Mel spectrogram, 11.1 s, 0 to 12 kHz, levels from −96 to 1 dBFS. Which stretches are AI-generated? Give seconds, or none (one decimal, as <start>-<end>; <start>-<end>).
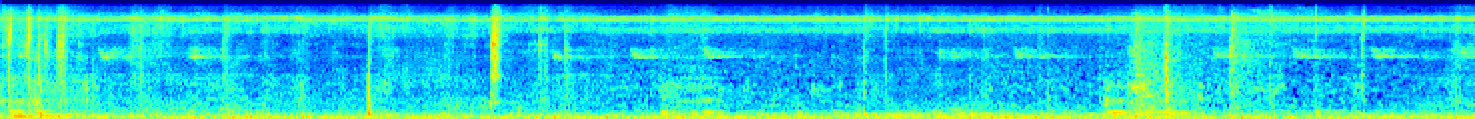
0.0-4.5; 6.5-7.4; 10.6-11.1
